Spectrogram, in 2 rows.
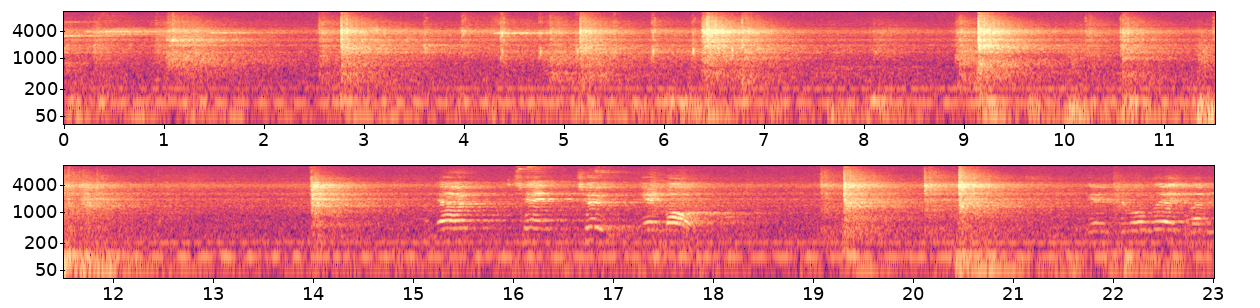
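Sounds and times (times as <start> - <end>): squash ball smacks echoing: 2.5 - 7.4, 8.9 - 12.3, 19.0 - 21.1.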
